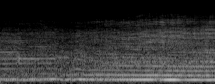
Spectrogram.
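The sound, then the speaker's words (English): A Spyker Formula One race car engine screams at high revs, a loud buzzing whine with a slight upward pitch, no voices over it. “I guess it's a Spyker.”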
